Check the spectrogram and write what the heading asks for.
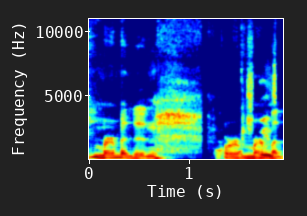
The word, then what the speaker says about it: Myrmidon: Miradons will not divide us. Actually, it's pronounced Myrmidon or Which means Myrmidon.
